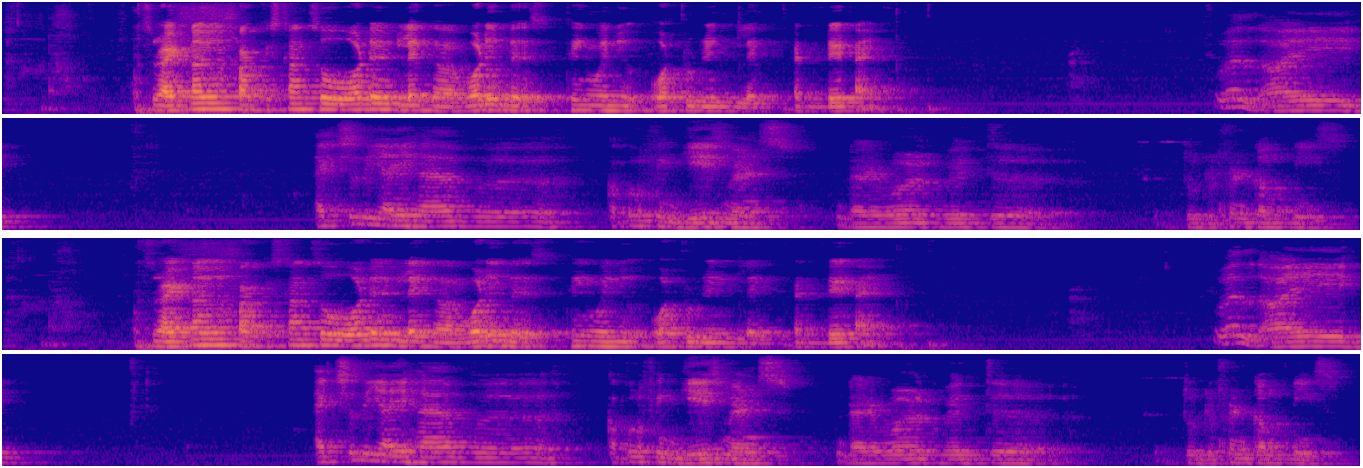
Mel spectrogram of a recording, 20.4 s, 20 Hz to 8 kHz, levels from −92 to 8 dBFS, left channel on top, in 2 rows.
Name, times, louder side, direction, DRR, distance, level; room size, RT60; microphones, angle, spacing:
voice 1, 1.0-5.7 5.9-6.6, left 2 dB, 85° left, 3 dB, 1.5 m, -29 dB
voice 2, 9.1-10.2 12.5-14.4 14.7-16.1 16.5-18.2 19.1-20.2, right 1 dB, 80° right, -8 dB, 3.7 m, -40 dB
13.0 x 11.0 x 3.4 m, 0.85 s
head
